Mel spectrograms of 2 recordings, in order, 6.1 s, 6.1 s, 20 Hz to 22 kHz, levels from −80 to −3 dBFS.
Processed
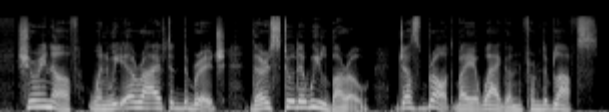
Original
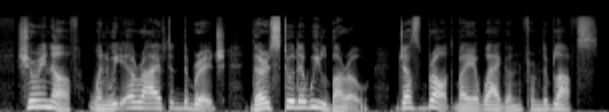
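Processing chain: peak limiter -16.5 dBFS, peak gain reduction 10 dB

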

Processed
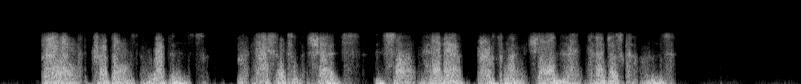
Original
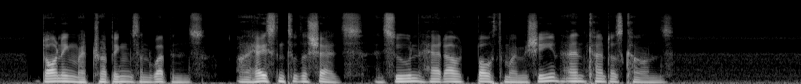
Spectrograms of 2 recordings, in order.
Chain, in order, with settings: gate -37 dBFS, range -29 dB; sine folder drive 15 dB, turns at -4.5 dBFS; LPC vocoder at 8 kHz whisper; tremolo of two beating tones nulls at 1.8 Hz; trim -4.5 dB

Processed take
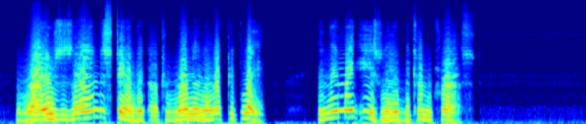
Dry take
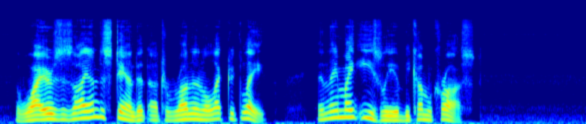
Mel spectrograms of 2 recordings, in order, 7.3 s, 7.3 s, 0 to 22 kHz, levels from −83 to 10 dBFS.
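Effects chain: comb filter that takes the minimum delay 2.2 ms; trim +5 dB

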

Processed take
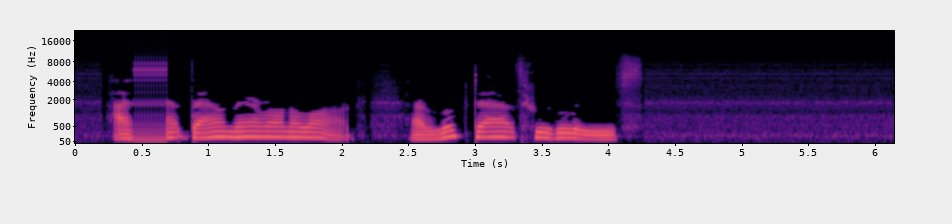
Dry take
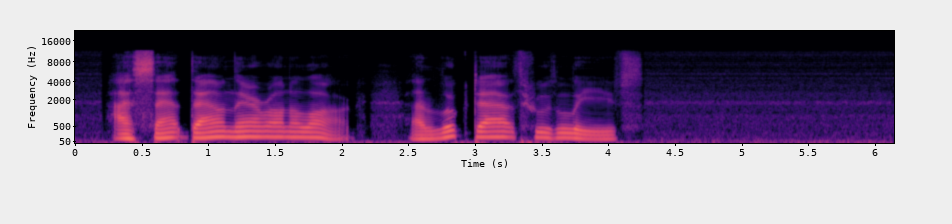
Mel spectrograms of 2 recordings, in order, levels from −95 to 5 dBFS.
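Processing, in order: cabinet simulation 140–6900 Hz, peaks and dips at 180 Hz +9 dB, 1.2 kHz -6 dB, 2.5 kHz -9 dB, 3.8 kHz -4 dB; compression 6:1, threshold -31 dBFS, peak gain reduction 8.5 dB; spectral gate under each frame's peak -30 dB strong; buffer glitch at 0.44 s, samples 1024, times 10; trim +4 dB

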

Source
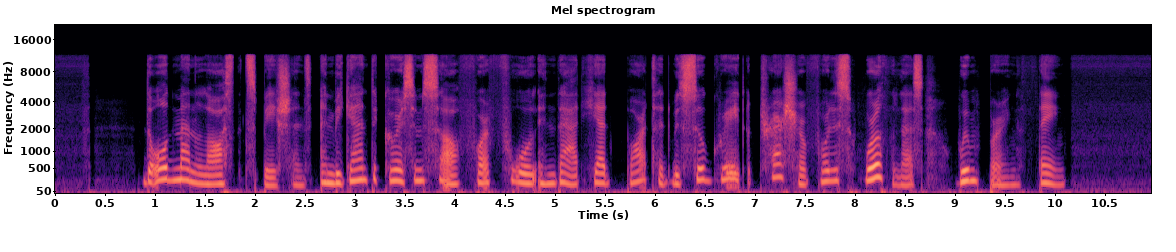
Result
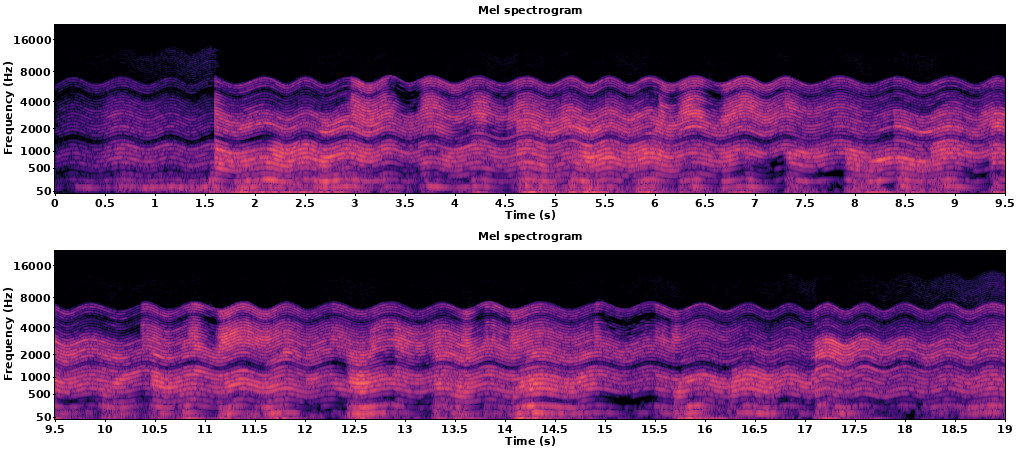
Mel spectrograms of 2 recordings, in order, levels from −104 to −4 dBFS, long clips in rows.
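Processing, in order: spectral sustain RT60 1.41 s; recorder AGC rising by 21 dB/s; spectral gate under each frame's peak -20 dB weak; static phaser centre 2.6 kHz, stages 6; speed mistake 78 rpm record played at 45 rpm; inharmonic resonator 120 Hz, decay 0.5 s, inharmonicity 0.002; wow and flutter 140 cents; trim +16.5 dB

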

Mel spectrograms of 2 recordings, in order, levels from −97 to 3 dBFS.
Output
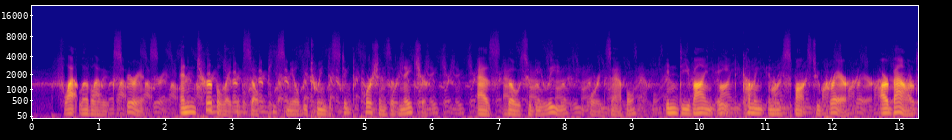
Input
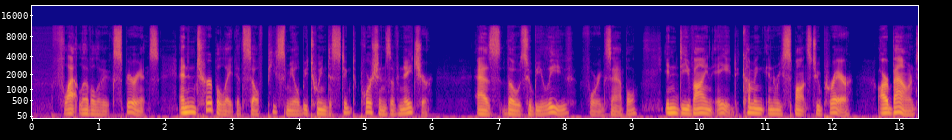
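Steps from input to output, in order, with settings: resonant low-pass 1.3 kHz, resonance Q 13; modulated delay 388 ms, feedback 70%, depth 113 cents, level -15 dB; trim -5.5 dB

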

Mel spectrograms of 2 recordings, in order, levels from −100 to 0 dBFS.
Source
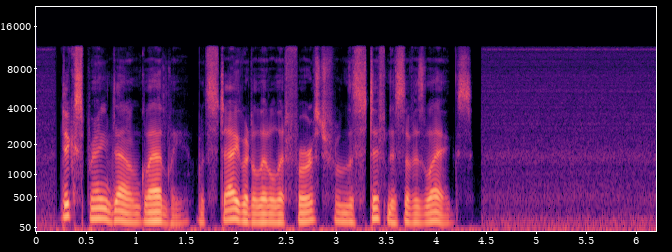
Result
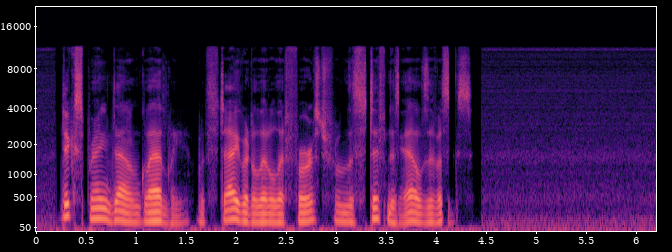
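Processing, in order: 1.32–1.83 s: resonant high shelf 3.7 kHz -7.5 dB, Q 1.5; 3.62–4.12 s: reverse; trim -8.5 dB

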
